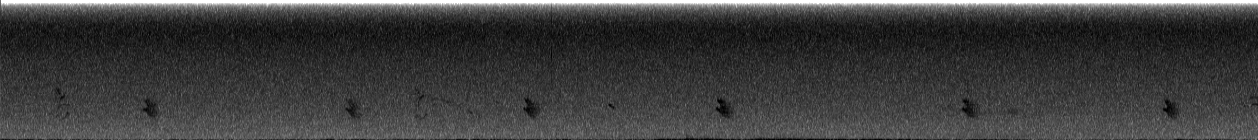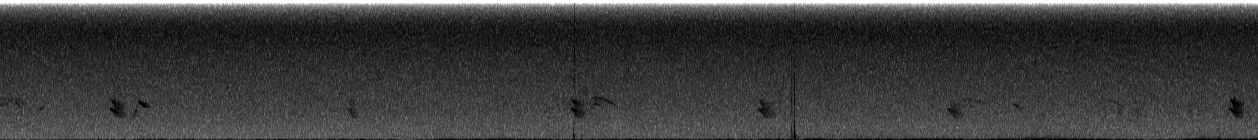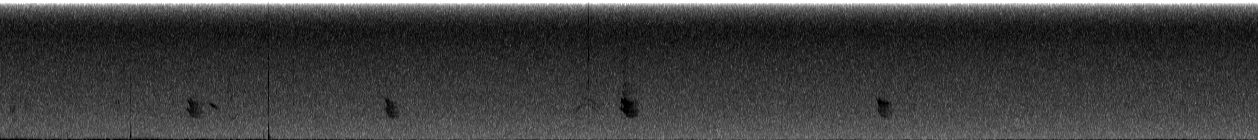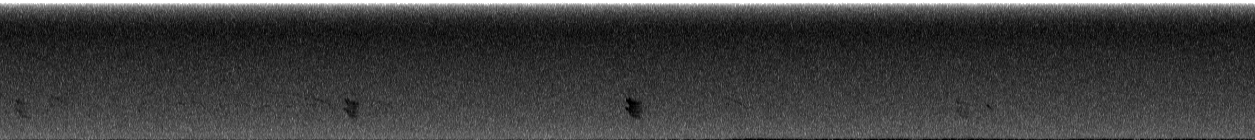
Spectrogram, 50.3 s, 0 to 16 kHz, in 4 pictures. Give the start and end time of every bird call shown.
0.5s-0.7s: Hawaii Amakihi (Chlorodrepanis virens)
12.4s-12.8s: Hawaii Amakihi (Chlorodrepanis virens)
18.4s-18.7s: Hawaii Amakihi (Chlorodrepanis virens)
30.9s-31.1s: Hawaii Amakihi (Chlorodrepanis virens)

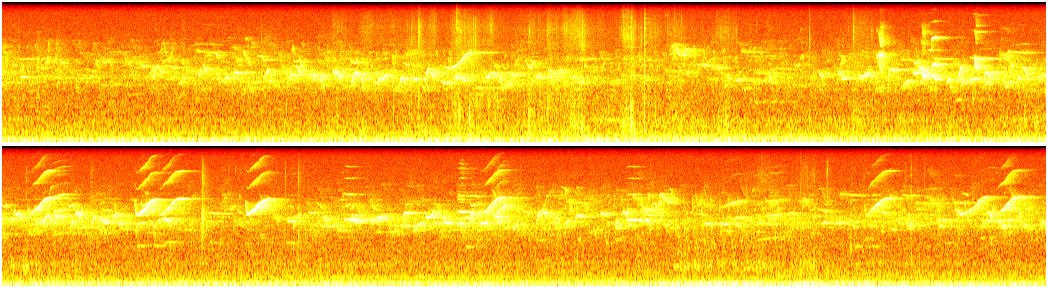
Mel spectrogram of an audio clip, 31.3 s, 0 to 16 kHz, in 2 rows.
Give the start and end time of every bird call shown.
2.0s-8.8s: Red-billed Leiothrix (Leiothrix lutea)
6.5s-7.5s: Iiwi (Drepanis coccinea)
10.0s-10.6s: Hawaii Akepa (Loxops coccineus)
10.4s-11.9s: Apapane (Himatione sanguinea)
12.2s-17.6s: Red-billed Leiothrix (Leiothrix lutea)
13.0s-13.4s: Iiwi (Drepanis coccinea)
13.8s-15.6s: Iiwi (Drepanis coccinea)
16.0s-16.9s: Iiwi (Drepanis coccinea)
17.6s-18.7s: Iiwi (Drepanis coccinea)
19.3s-20.0s: Iiwi (Drepanis coccinea)
20.4s-22.9s: Red-billed Leiothrix (Leiothrix lutea)
20.7s-21.3s: Iiwi (Drepanis coccinea)
22.4s-23.7s: Iiwi (Drepanis coccinea)
23.6s-25.2s: Red-billed Leiothrix (Leiothrix lutea)
24.6s-25.5s: Iiwi (Drepanis coccinea)
25.5s-25.9s: Hawaii Akepa (Loxops coccineus)
26.2s-27.5s: Iiwi (Drepanis coccinea)
27.9s-28.9s: Apapane (Himatione sanguinea)
28.6s-29.2s: Iiwi (Drepanis coccinea)
29.9s-31.3s: Iiwi (Drepanis coccinea)

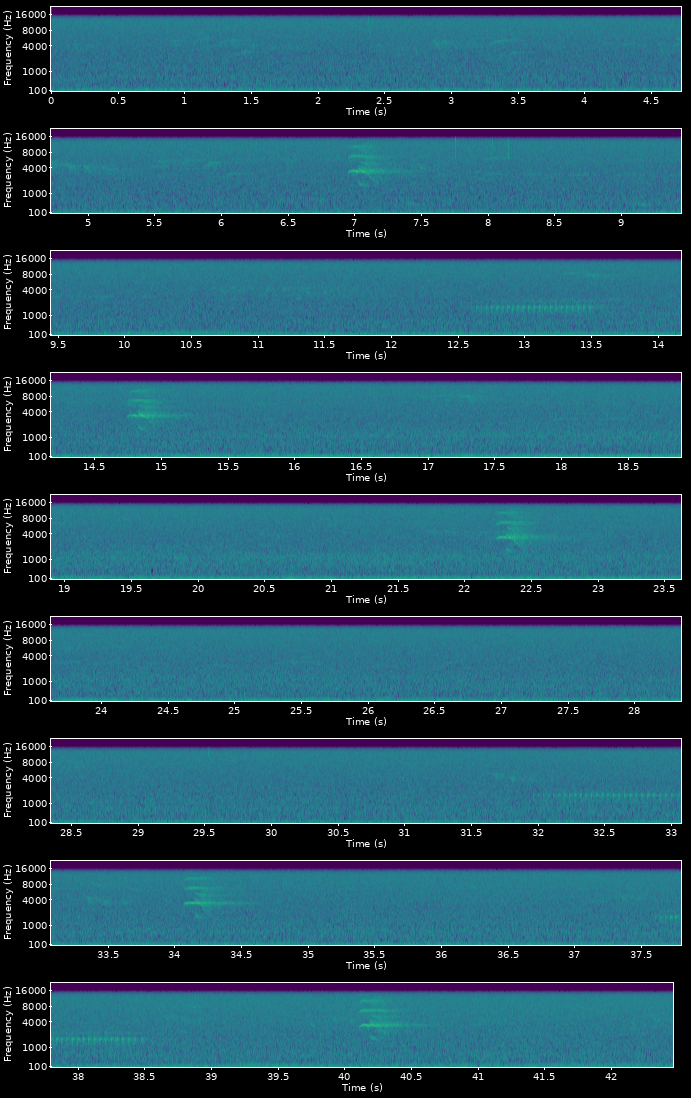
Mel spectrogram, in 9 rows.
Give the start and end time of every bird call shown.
6.8s-7.4s: Northern Flicker (Colaptes auratus)
12.4s-13.7s: unidentified bird
14.5s-15.3s: Northern Flicker (Colaptes auratus)
21.9s-22.7s: Northern Flicker (Colaptes auratus)
31.8s-33.3s: unidentified bird
33.8s-34.6s: Northern Flicker (Colaptes auratus)
37.4s-38.6s: unidentified bird
39.9s-40.7s: Northern Flicker (Colaptes auratus)

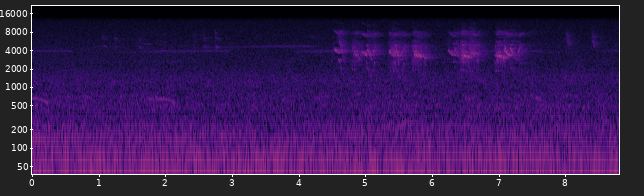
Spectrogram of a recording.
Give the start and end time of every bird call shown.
4.4s-7.7s: Boat-billed Flycatcher (Megarynchus pitangua)

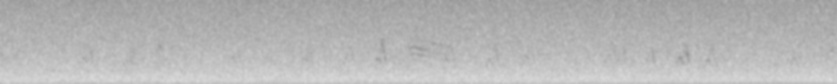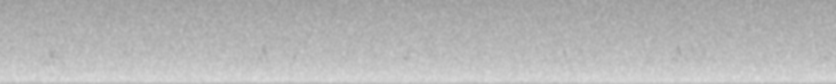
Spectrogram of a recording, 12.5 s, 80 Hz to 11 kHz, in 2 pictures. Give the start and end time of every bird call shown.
0.6s-1.0s: House Finch (Haemorhous mexicanus)
2.2s-2.4s: House Finch (Haemorhous mexicanus)
2.7s-2.9s: House Finch (Haemorhous mexicanus)
3.0s-3.4s: Hawaii Amakihi (Chlorodrepanis virens)
3.6s-3.7s: House Finch (Haemorhous mexicanus)
4.8s-5.4s: House Finch (Haemorhous mexicanus)
8.2s-8.3s: House Finch (Haemorhous mexicanus)
11.3s-11.4s: House Finch (Haemorhous mexicanus)

